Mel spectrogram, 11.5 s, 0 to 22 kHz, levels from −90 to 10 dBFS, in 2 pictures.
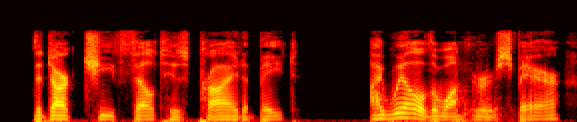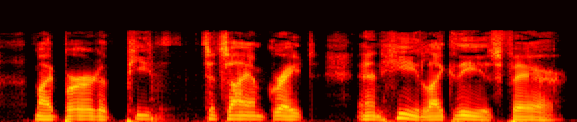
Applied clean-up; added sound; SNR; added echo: neural mask model DeepFilterNet 3.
